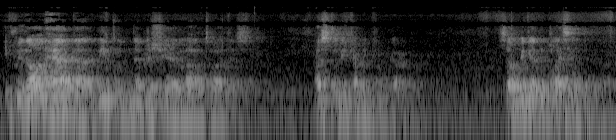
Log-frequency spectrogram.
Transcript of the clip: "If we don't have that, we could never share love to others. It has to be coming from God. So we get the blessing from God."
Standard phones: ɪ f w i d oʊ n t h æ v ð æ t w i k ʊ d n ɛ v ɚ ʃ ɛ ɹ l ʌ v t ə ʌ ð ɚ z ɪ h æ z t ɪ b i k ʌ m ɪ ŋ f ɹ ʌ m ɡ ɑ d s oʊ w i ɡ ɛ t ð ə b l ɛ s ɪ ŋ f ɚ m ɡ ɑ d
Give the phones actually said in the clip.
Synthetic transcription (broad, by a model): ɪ f w i d oʊ n t h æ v ð æ t w i k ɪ d n ɛ v ɚ ʃ ɛ ɹ l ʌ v t ə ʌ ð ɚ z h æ s t ɪ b i k ʌ m ɪ ŋ f ɹ ʌ m ɡ ɑ d s oʊ w i ɡ ɛ t ð ə b l ɛ s ɪ ŋ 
